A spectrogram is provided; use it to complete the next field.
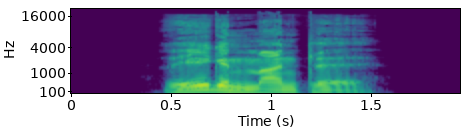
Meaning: raincoat, mackintosh (UK)
- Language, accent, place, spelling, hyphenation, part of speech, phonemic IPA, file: German, Germany, Berlin, Regenmantel, Re‧gen‧man‧tel, noun, /ˈʁeːɡn̩ˌmantl̩/, De-Regenmantel.ogg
